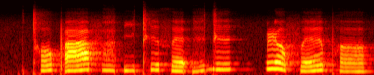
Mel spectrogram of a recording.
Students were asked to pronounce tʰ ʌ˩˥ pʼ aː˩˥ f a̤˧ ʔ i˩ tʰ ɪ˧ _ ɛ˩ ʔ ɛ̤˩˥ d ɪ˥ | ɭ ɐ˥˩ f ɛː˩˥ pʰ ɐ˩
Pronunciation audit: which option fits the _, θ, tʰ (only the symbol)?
θ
